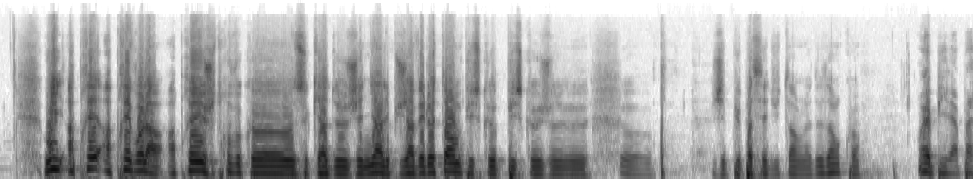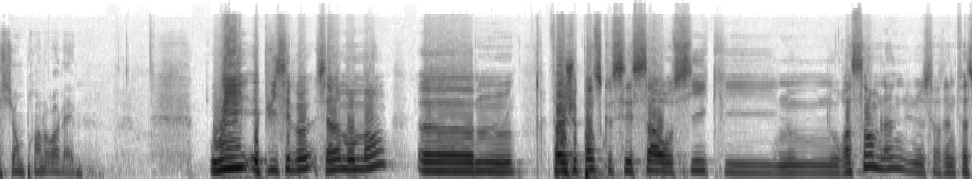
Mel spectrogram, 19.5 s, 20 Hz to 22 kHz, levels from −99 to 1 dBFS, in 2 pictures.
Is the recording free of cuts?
no; 1 cut; at 6.2 s

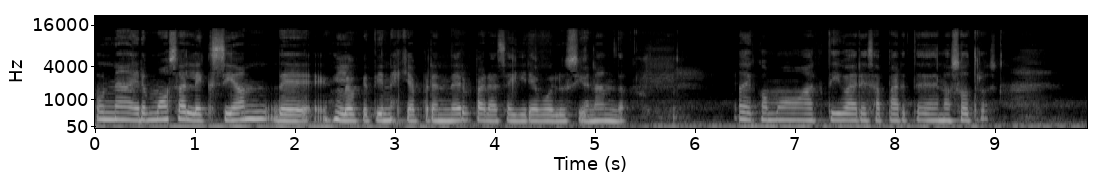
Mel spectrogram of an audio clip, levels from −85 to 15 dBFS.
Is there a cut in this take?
yes; 1 cut; at 6.4 s

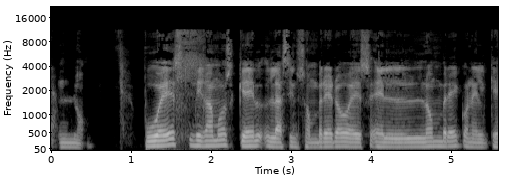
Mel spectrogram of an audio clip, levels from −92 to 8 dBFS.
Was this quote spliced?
no; 0 cuts

